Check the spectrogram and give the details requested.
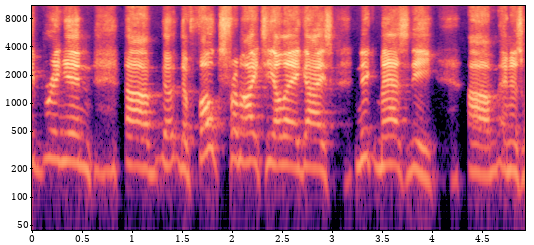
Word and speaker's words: ITLA: Do you like ITLA, or do you like when people say, spell it out? We like ITLA.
